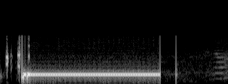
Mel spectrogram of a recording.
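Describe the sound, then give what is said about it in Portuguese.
A telephone call-transfer tone: a few brief blips, then a single steady mid-pitched tone holding for about a second and a half before cutting off abruptly, followed by one short click. “Só mais um minutinho que eu vou transferir a ligação agora para o controle de qualidade, tá bom? Transferência.”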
